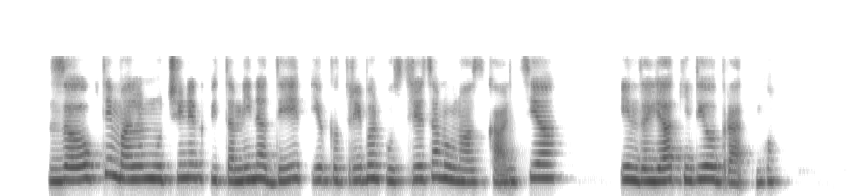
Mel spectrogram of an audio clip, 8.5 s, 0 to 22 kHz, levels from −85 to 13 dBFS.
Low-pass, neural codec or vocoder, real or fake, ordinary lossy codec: 7.2 kHz; codec, 24 kHz, 0.9 kbps, WavTokenizer, large speech release; fake; none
